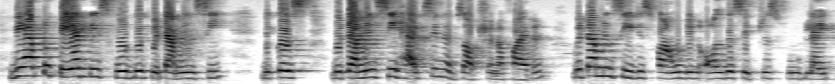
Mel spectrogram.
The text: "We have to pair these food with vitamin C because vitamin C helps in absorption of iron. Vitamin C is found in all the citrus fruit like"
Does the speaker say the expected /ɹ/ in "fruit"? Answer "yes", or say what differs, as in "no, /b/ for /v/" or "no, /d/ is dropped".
no, /ɹ/ is dropped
